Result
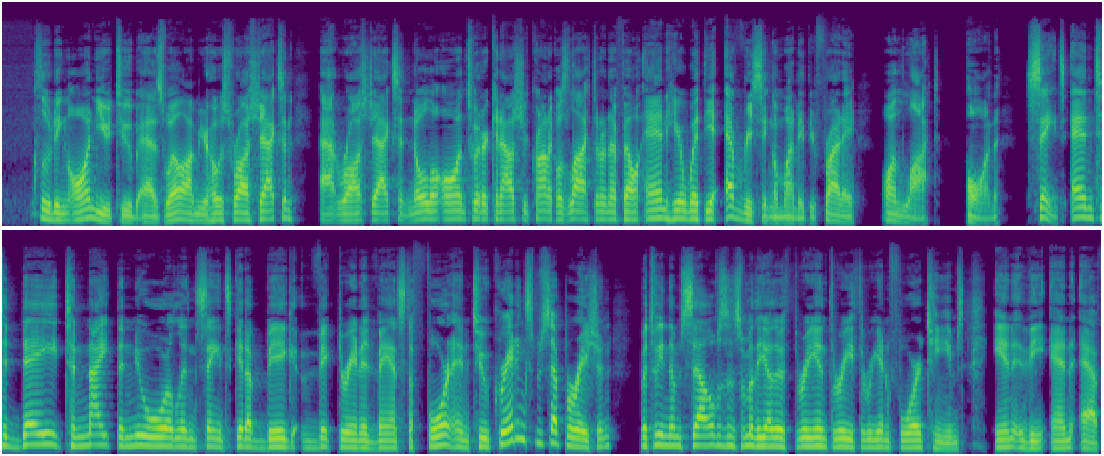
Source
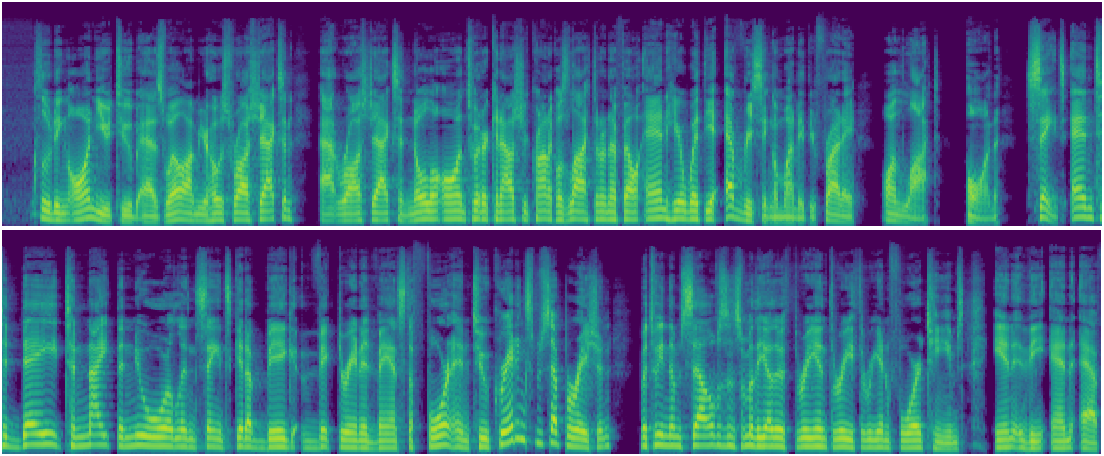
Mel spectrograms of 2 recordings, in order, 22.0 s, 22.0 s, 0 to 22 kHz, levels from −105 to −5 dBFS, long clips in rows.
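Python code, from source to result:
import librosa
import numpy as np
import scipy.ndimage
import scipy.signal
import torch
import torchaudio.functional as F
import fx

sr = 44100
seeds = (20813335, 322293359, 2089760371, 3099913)

y = fx.highpass(x, sr, hz=240.0, slope=6, at=(3.56, 6.16))
y = y * librosa.db_to_amplitude(-2.0)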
